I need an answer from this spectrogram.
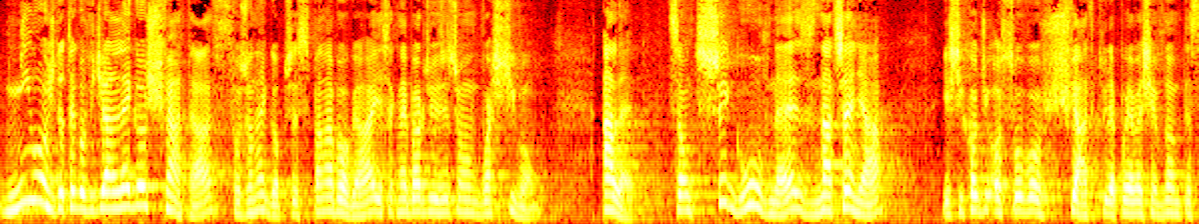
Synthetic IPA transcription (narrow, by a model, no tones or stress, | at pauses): mʲiwɔʑd͡ʑd̪ɔt̪ɛɡɔvʲid͡ʑalnɛɡɔɕfʲjat̪ast̪fɔʐɔnɛɡɔpʂɛspanabɔɡajɛst̪jaknajbaɾd͡ʑejʐɛt͡ʂɔ̃w̃vwaɕt͡ɕivɔ̰̃w̃ | ʔalɛ̰sɔ̃w̃tʂɘɡwuvnɛznat͡ʂɛɲa | jeɕlʲixɔd͡ʑiɔswɔvɔɕfʲjat̪k̚t̪uɾɛpɔjavʲjaɕɛvnɔvɘmt̪ɛs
